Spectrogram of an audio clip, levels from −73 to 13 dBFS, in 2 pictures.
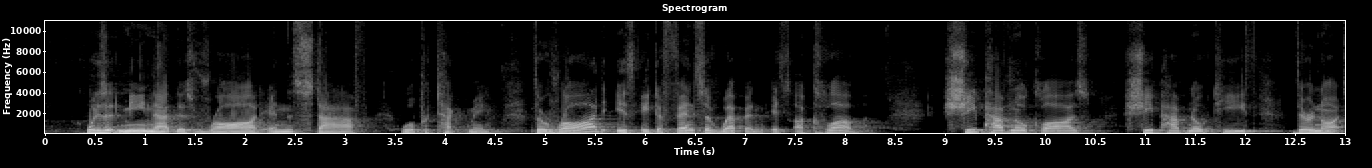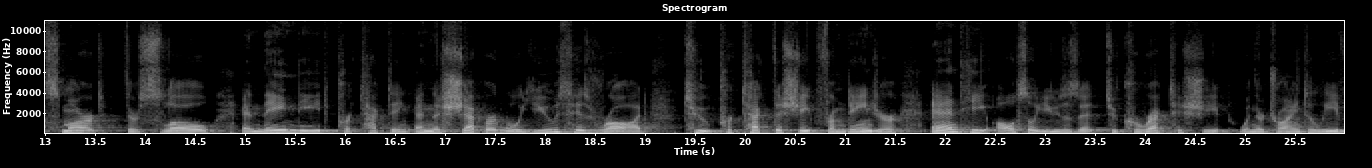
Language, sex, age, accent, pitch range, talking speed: English, male, 40-59, American, 135-170 Hz, 150 wpm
